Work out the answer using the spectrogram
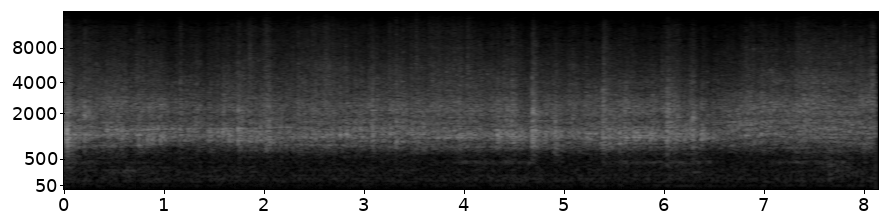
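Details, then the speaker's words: Magic Track toy car after a superglue repair: a light, steady high-pitched gear chatter with no slipping or catching; the drive runs normally. "now it works bit of superglue back in business and escapes"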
